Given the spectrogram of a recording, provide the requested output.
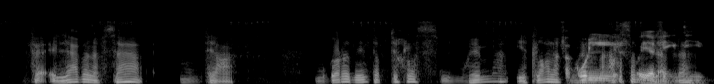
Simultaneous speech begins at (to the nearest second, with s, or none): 6 s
